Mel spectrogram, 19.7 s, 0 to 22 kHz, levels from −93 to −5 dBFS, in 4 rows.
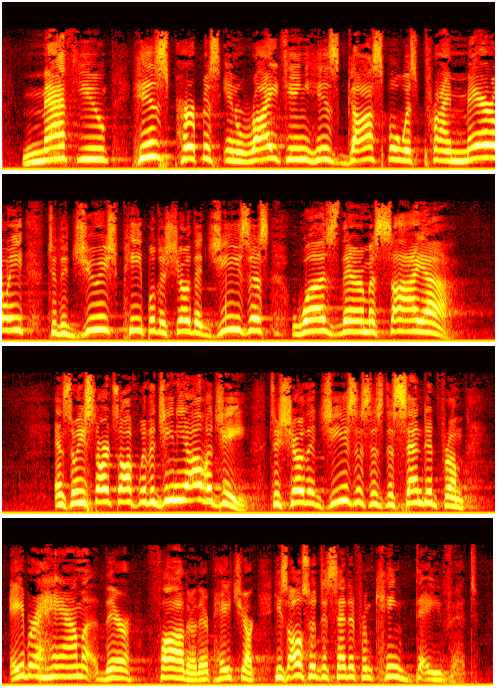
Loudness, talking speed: -16 LUFS, 140 wpm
